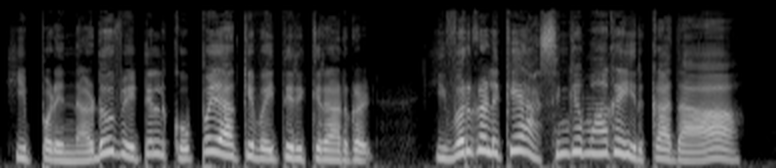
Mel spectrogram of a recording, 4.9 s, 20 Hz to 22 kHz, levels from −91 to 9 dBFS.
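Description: No technical faults can be heard anywhere in the speech.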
